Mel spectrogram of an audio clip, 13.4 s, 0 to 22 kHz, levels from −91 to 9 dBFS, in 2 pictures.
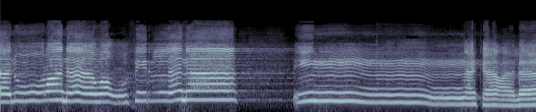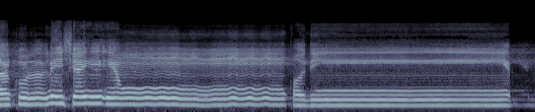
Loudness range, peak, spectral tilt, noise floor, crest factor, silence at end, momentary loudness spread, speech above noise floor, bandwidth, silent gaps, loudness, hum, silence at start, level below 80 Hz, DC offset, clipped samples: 9 LU; -4 dBFS; -4 dB/octave; -43 dBFS; 18 dB; 0 s; 11 LU; 23 dB; 11.5 kHz; none; -19 LUFS; none; 0 s; -68 dBFS; under 0.1%; under 0.1%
